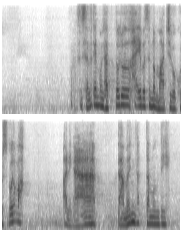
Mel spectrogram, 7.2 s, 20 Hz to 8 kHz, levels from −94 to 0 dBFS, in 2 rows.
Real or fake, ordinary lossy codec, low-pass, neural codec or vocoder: fake; MP3, 48 kbps; 7.2 kHz; codec, 16 kHz in and 24 kHz out, 0.6 kbps, FocalCodec, streaming, 2048 codes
